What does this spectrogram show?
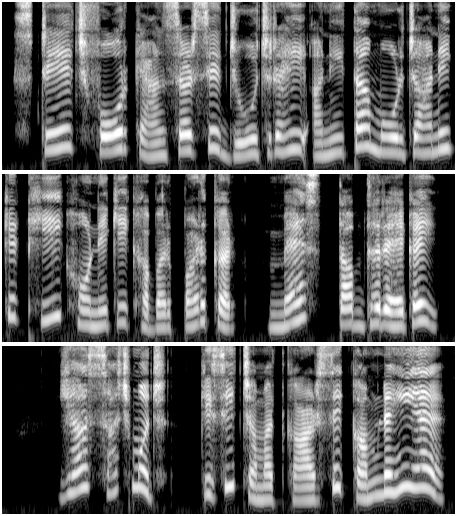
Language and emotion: Hindi, surprised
